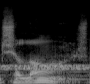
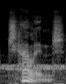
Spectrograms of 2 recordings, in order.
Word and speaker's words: challenge: No, V, they are small and chalange my dominance. Uh, that's pronounced challenge. I think Alan went slightly French there.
